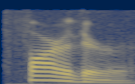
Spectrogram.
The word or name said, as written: farther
